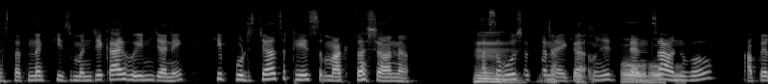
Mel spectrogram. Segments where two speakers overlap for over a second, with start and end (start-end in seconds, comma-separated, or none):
4.8-6.9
